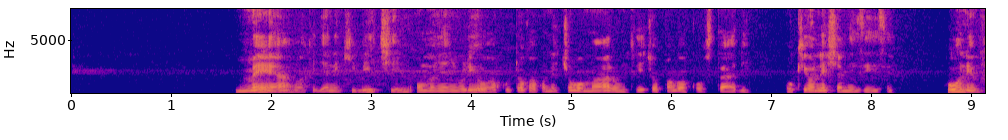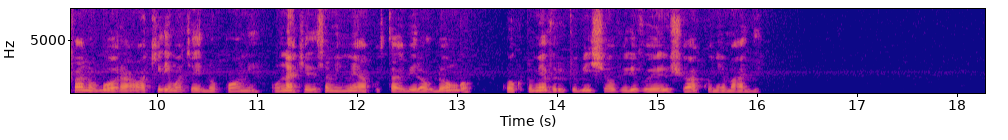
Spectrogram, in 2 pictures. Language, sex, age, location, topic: Swahili, male, 25-35, Dar es Salaam, agriculture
